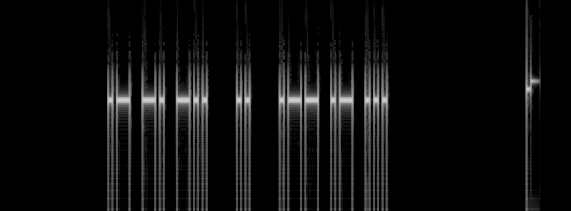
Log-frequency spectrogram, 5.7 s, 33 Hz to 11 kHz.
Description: Morse code, heard as a keyed tone, about 28 wpm, 700 Hz. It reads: AND I WAS
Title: Sets of 3 Words 28wpm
